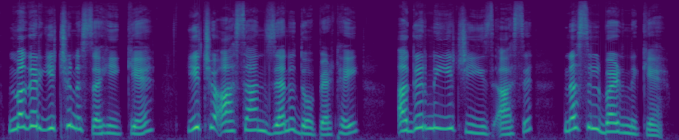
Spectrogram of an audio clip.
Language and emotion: Kashmiri, neutral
